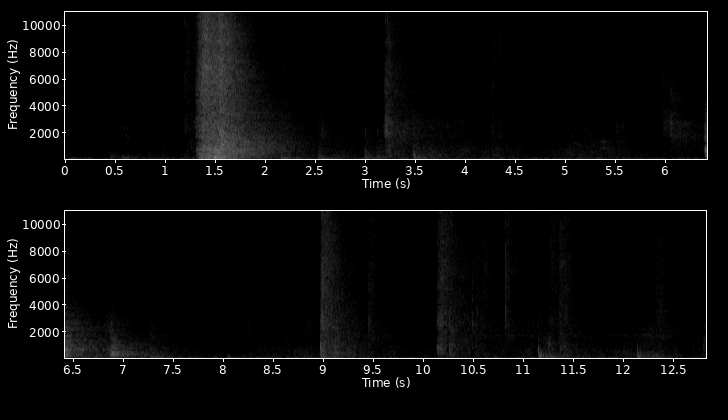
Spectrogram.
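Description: Scattered knocks and clunks, half a dozen over the stretch, the loudest about a second in, each ringing on briefly in a large metal shop building.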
